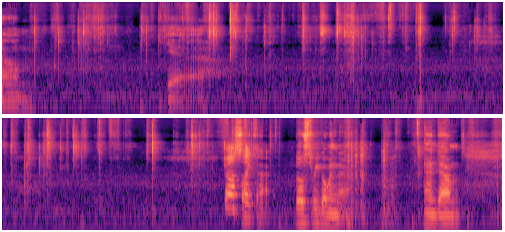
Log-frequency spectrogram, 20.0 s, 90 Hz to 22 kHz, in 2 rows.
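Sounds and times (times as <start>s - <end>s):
plastic rustling: 0.6s - 15.6s.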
